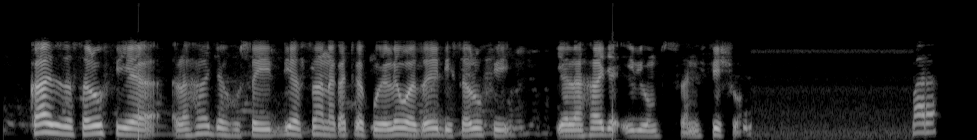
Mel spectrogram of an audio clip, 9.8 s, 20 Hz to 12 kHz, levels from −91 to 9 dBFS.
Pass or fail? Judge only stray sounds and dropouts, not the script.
pass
